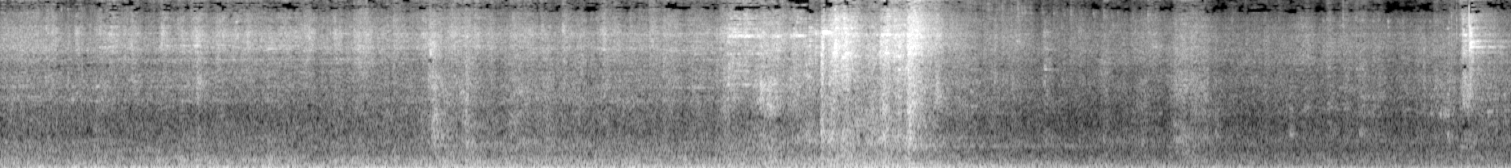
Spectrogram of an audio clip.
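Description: Freight cars of a Norfolk Southern mixed freight train rolling past: a steady low rumble of steel wheels on rail, with a brief high-pitched wheel screech about eight seconds in.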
